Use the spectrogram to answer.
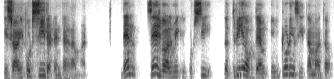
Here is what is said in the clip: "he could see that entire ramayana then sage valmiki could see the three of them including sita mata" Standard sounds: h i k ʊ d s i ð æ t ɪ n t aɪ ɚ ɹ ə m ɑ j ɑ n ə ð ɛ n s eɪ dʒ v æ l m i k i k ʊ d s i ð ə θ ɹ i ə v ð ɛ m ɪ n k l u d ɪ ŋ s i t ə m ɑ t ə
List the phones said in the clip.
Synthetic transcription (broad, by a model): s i k ʊ d s i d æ t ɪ n t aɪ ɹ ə m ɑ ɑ ə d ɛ n s eɪ dʒ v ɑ l m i k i k ʊ d s i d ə t ɹ i ə v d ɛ m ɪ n k l u d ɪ ŋ s i t ə m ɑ t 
